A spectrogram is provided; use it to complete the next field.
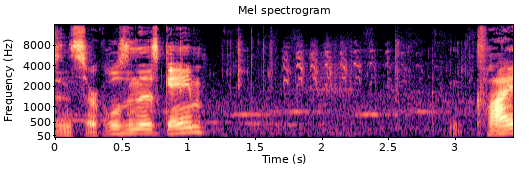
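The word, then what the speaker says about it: Klei: Cly Entertainment, or Clee Entertainment, as I've sometimes heard them pronounced these days.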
